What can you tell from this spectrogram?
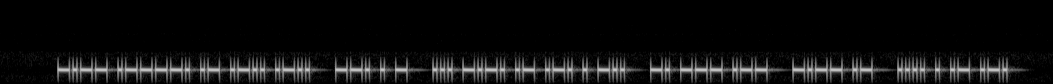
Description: Morse code, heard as a keyed tone, machine-sent, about 32 wpm, 680 Hz. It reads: Y'ALL GET SCARED NOW YA HEAR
